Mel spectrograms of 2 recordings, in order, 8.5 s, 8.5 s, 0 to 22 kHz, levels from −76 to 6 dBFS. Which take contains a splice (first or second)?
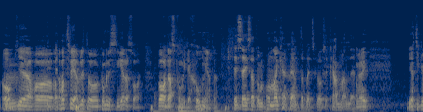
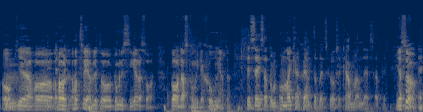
first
